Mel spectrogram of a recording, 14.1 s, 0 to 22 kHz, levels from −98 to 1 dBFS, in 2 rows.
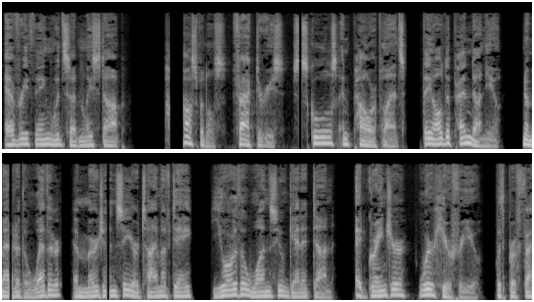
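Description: Speech drops out abruptly four times: a clear hole of about 190 ms at 2.23 s, then shorter holes of about 46 ms at 3.95 s, 7.15 s and 8.45 s. Each is a block of digital silence, most likely where the output buffer went unfilled and was sent as zeros. The lengths fit whole 2048-sample buffers, with the long gap spanning four of them.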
